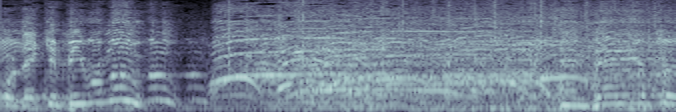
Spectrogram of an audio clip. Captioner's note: applause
